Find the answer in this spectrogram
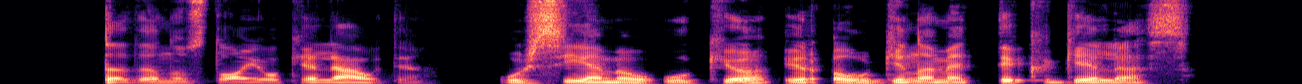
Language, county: Lithuanian, Alytus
